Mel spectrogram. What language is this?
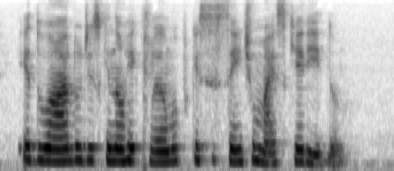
Portuguese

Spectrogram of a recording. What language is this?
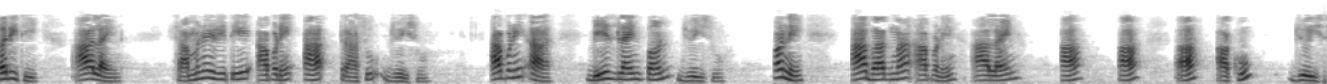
Gujarati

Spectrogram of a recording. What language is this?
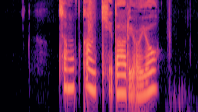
Korean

